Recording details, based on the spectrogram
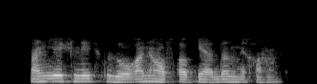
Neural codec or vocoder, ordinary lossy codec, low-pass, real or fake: vocoder, 44.1 kHz, 128 mel bands, Pupu-Vocoder; Opus, 24 kbps; 3.6 kHz; fake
